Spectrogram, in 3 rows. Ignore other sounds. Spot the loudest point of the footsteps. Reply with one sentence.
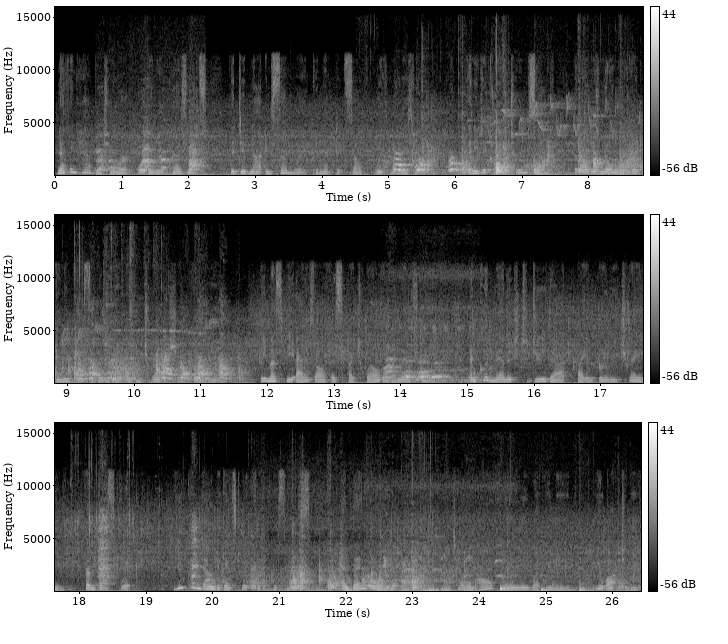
The volume of the footsteps peaks at 7 seconds.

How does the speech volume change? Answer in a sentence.
The volume of the speech stays about the same.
